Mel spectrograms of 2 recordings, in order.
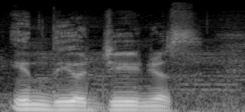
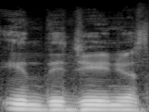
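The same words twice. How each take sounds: First: The word is deliberately pronounced in an altered way. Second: The word has its usual standard pronunciation. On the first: "I further mispronounced"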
